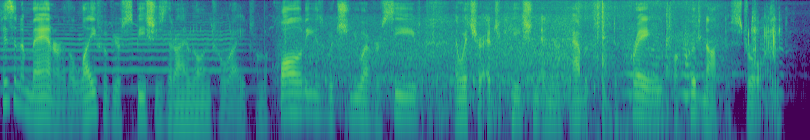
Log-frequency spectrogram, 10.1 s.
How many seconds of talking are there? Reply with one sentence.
The talking can be heard for 10 seconds in total.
